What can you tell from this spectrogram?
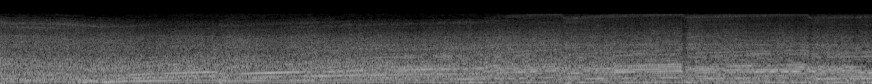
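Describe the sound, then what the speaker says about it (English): A race car engine in an F1 racing video game at the Abu Dhabi Grand Prix revs high toward 12,500 rpm, a loud continuous whine climbing steadily through the gears without talk. "Really revs his engine out."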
